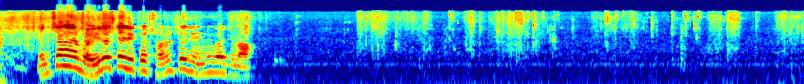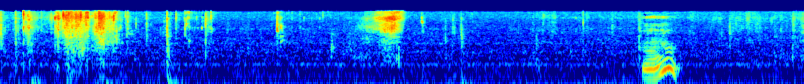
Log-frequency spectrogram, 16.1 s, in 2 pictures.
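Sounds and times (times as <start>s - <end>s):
paper wrappers crinkling: 0.0s - 2.4s, 3.6s - 10.2s.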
